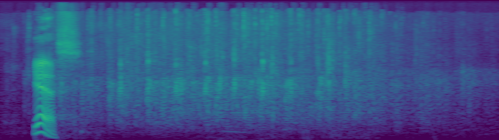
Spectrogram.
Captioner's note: audience clapping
